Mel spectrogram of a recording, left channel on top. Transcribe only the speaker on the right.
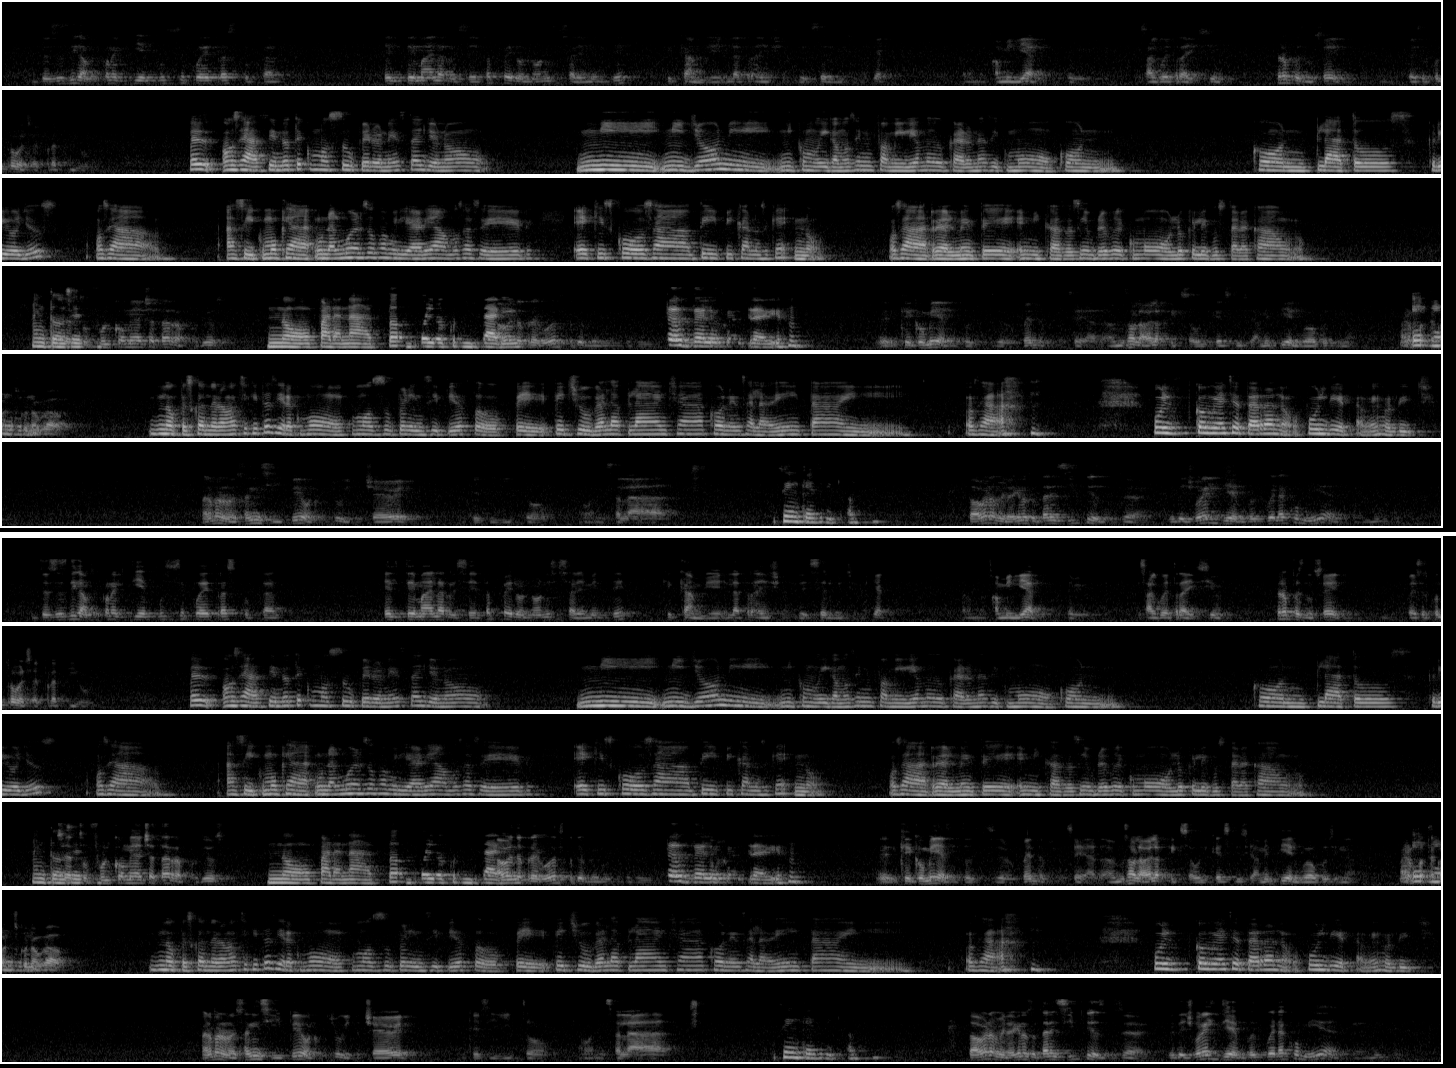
Entonces, digamos que con el tiempo sí se puede trastocar el tema de la receta, pero no necesariamente que cambie la tradición de servirse un ajiaco. pues, Para más familiar, me parece a mí que es algo de tradición. Pero pues no sé, no- no- no puede ser controversial para ti, obvio.
O sea, tu full comida chatarra, por Dios.
Ahora te pregunto, te pregunto, te pregunto.
Si tu
Eh, ¿Qué comías entonces? Pero cuéntame, no sé. has- Habíamos hablado de la pizza única exclusivamente y del huevo cocinado. Bueno,
patacones con ahogado.
Bueno, pero no es tan insípido, una pechuguita chévere, un quesito, una buena ensalada.
No, pero mira que no son tan insípidos. O sea, de hecho, con el tiempo es buena comida, realmente.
